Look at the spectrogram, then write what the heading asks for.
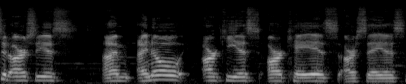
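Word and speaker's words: Arceus: it's all good archus is the correct pronunciation there's so many though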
